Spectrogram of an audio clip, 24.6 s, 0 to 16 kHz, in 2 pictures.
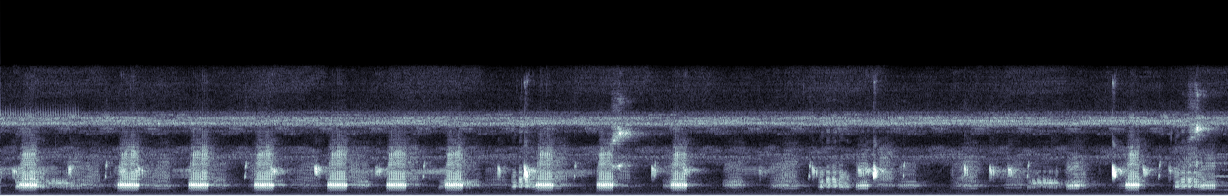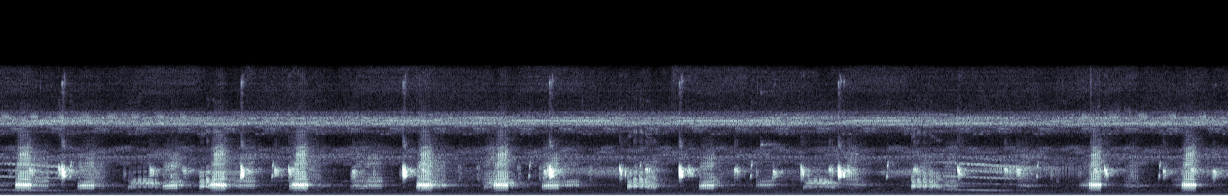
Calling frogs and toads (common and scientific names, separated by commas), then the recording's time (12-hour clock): Pithecopus azureus, Scinax fuscovarius, waxy monkey tree frog (Phyllomedusa sauvagii), lesser tree frog (Dendropsophus minutus), menwig frog (Physalaemus albonotatus)
2:30am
